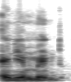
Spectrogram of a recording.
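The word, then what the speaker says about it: enjambment: है, हर लाइन में एनियमेंट ही है देखा जाए तो, इसको एनियमेंट भी पढ़ते हैं क्योंकि ये जे साइलेंट हो जाता है, एनियमेंट, ठीक है।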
